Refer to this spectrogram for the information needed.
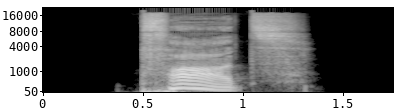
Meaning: genitive singular of Pfad
- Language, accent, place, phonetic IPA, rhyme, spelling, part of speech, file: German, Germany, Berlin, [p͡faːt͡s], -aːt͡s, Pfads, noun, De-Pfads.ogg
